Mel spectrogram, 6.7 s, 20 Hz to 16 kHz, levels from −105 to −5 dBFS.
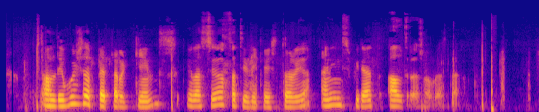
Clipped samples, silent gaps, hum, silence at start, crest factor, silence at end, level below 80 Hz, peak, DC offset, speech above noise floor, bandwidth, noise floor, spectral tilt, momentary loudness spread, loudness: under 0.1%; none; none; 0.45 s; 22 dB; 0.45 s; -56 dBFS; -4 dBFS; under 0.1%; 27 dB; 9.2 kHz; -51 dBFS; -8 dB/octave; 19 LU; -24 LUFS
